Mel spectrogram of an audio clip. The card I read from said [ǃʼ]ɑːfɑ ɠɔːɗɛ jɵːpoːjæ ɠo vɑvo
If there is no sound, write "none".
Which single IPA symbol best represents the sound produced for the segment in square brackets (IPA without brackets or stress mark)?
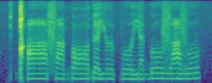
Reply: ǃʼ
